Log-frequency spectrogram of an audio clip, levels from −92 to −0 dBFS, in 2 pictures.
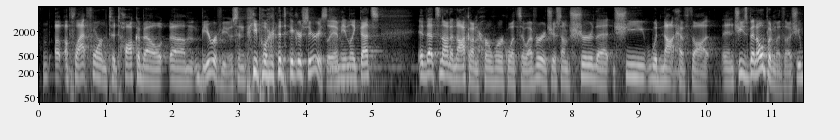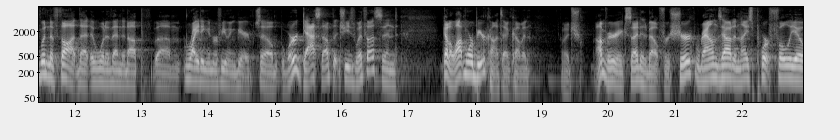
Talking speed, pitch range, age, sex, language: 230 wpm, 125-185 Hz, 20-39, male, English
